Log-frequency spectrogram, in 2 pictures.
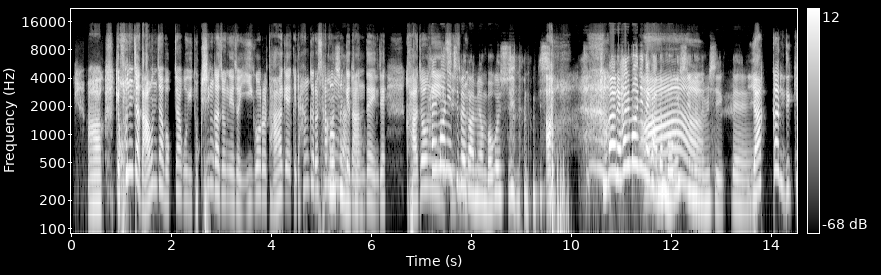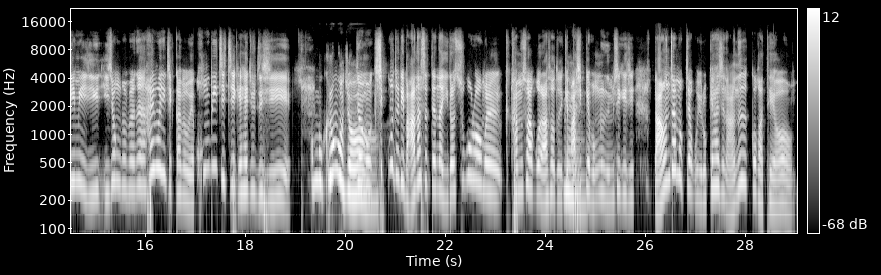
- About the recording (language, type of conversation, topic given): Korean, podcast, 특별한 날이면 꼭 만드는 음식이 있나요?
- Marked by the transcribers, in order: laughing while speaking: "수 있는 음식"; laughing while speaking: "아"; laugh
